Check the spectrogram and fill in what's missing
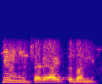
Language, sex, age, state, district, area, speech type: Kannada, male, 18-30, Karnataka, Gadag, rural, conversation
